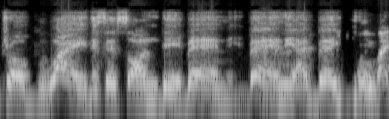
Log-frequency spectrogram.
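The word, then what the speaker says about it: Beny: It's actually just Benny. B E N Y. It's spelled It's pronounced that way.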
